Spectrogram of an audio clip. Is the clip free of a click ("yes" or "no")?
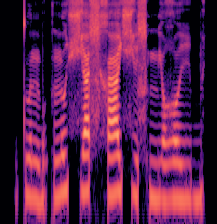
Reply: yes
